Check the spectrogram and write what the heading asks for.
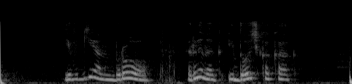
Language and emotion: Russian, positive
